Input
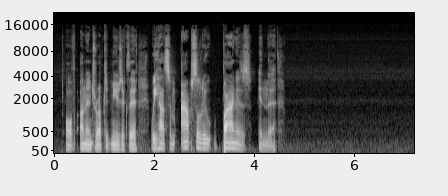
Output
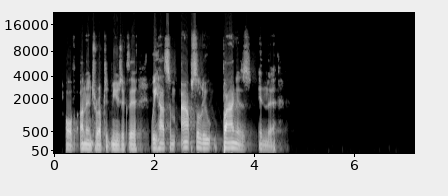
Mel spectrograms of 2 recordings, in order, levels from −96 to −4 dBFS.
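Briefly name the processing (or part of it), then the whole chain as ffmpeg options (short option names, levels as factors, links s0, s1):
parallel distortion: -filter_complex "[0:a]afftdn=nr=35:nf=-41,asplit=2[s0][s1];[s1]adelay=132,lowpass=f=800:p=1,volume=0.0668,asplit=2[s2][s3];[s3]adelay=132,lowpass=f=800:p=1,volume=0.29[s4];[s0][s2][s4]amix=inputs=3:normalize=0,asplit=2[s5][s6];[s6]asoftclip=type=hard:threshold=0.0891,volume=0.224[s7];[s5][s7]amix=inputs=2:normalize=0"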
